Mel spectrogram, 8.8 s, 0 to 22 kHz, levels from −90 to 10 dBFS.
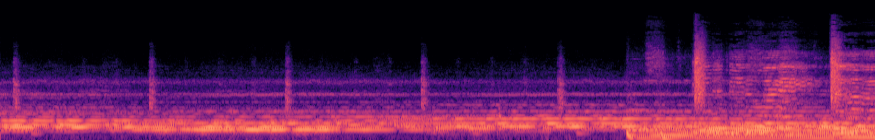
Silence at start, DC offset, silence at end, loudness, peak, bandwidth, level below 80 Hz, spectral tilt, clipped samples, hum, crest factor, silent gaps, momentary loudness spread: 0 s; under 0.1%; 0 s; -18 LUFS; -2 dBFS; 9.4 kHz; -32 dBFS; -7 dB/octave; under 0.1%; none; 16 dB; none; 9 LU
